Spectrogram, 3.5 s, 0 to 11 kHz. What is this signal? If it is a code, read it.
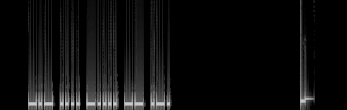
Morse code, heard as a keyed tone, about 44 wpm, 700 Hz. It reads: KH6MR
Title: USA Call Signs 45wpm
